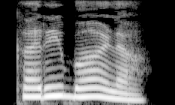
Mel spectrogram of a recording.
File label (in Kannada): "ಕುರಿಬಳ್ಳಿ", Kannada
